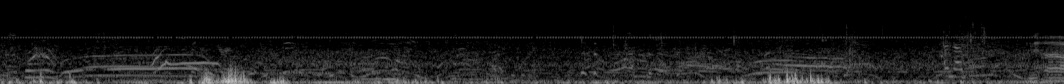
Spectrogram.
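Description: Long, drawn-out exclamations from onlookers, one in the first two seconds and another near eight seconds in, over a steady low rumble, with a faint constant high whine.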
